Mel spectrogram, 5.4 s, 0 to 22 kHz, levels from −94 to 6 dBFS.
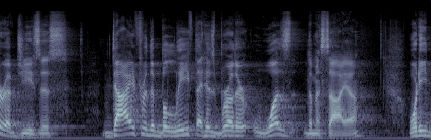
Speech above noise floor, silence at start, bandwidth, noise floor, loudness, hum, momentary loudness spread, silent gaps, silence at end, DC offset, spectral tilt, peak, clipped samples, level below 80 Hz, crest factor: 23 dB; 0 s; 16 kHz; -52 dBFS; -30 LUFS; none; 8 LU; none; 0 s; under 0.1%; -3.5 dB/octave; -10 dBFS; under 0.1%; -60 dBFS; 20 dB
